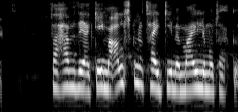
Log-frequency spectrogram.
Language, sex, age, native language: Icelandic, male, 14, Icelandic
